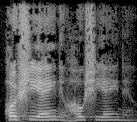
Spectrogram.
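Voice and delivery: high-pitched crowd acclamation; retold crowd shout. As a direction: call it out high, like a cheering crowd. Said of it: "and they shout".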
